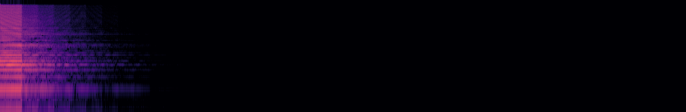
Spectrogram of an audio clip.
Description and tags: SynthBass+FlangerUltrathin+Revb
Sound created with FL Studio, basic effects, others plugins
studio, FL, bass, synth, loop, electronic, fx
